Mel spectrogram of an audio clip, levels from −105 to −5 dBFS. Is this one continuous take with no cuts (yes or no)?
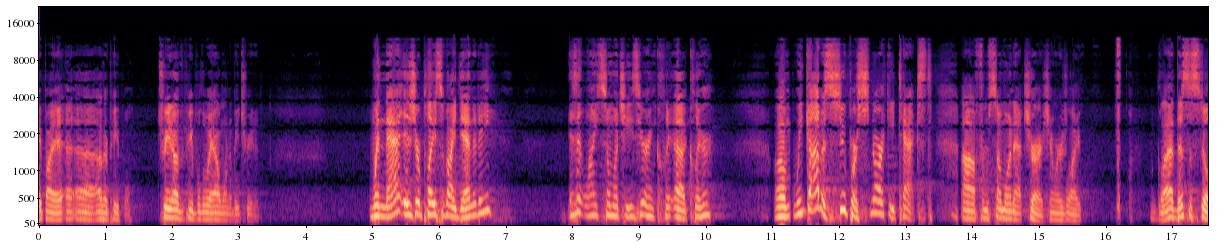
no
